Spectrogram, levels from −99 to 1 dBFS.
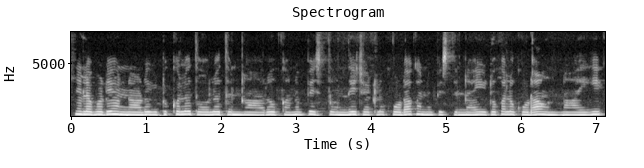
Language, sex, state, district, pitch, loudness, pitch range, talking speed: Telugu, female, Andhra Pradesh, Sri Satya Sai, 230 Hz, -14 LUFS, 225-240 Hz, 90 wpm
